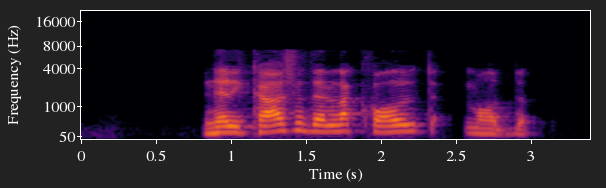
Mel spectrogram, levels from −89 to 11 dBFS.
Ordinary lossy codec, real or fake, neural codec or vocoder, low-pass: MP3, 64 kbps; fake; codec, 16 kHz, 1.1 kbps, Voila-Tokenizer; 7.2 kHz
